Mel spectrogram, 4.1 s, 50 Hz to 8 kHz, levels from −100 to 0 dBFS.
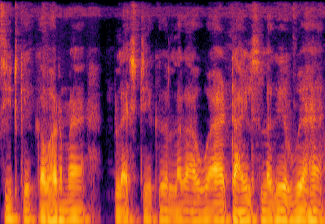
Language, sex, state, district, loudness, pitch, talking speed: Hindi, male, Jharkhand, Deoghar, -19 LUFS, 85 Hz, 160 wpm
